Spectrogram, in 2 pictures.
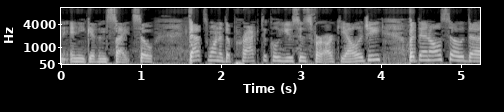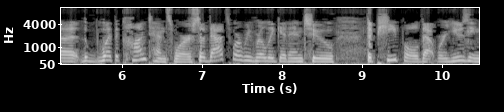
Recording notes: recorded in the field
